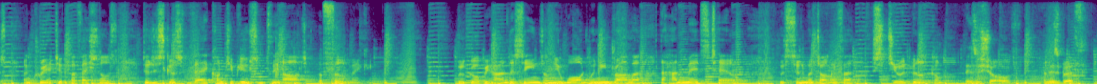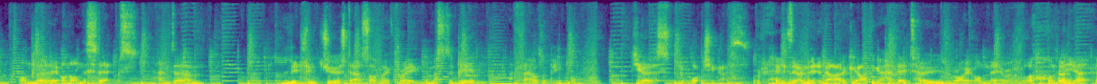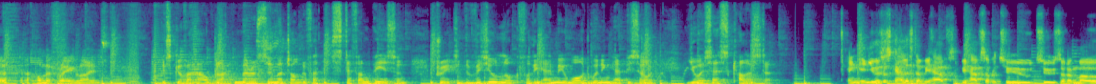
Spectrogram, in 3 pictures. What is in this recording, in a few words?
Podcast Trailer; The Visual Impact Podcast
